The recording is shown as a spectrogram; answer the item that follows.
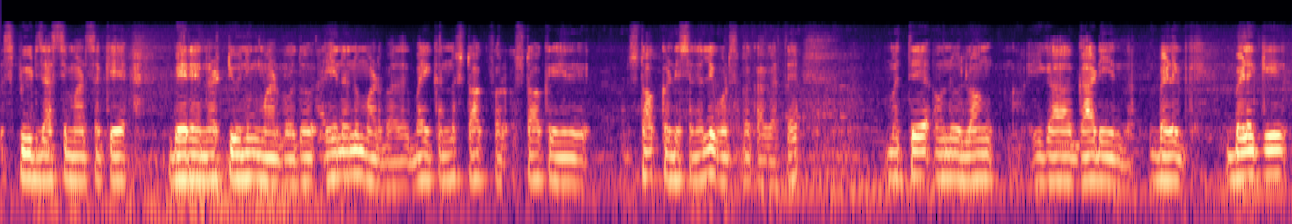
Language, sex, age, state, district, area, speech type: Kannada, male, 18-30, Karnataka, Shimoga, rural, spontaneous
